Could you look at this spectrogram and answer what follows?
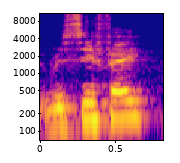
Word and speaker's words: Recife: beginning of the syllable, most Brazilians nowadays pronounce the R at the beginning of the word as an H in English. So Recife, R-E-C-I-F-E, R-E-C-I-F-E, Recife, in English, Recife, Recife in Portuguese.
